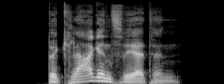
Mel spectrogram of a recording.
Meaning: inflection of beklagenswert: 1. strong genitive masculine/neuter singular 2. weak/mixed genitive/dative all-gender singular 3. strong/weak/mixed accusative masculine singular 4. strong dative plural
- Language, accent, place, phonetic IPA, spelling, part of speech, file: German, Germany, Berlin, [bəˈklaːɡn̩sˌveːɐ̯tn̩], beklagenswerten, adjective, De-beklagenswerten.ogg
